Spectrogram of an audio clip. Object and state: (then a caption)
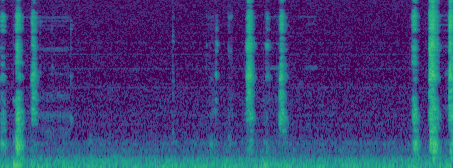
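Pen nib writing on a paper notebook page. A metal pen nib scratches across a thin paper notebook page covered in handwritten characters. Short, bright, scratchy strokes come in clusters at the start, middle and end, separated by quiet pauses over a faint low hum.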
